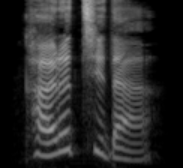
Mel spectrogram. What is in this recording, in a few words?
"Gareuchida", Korean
